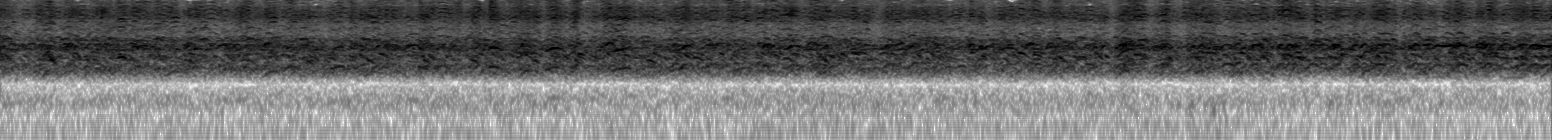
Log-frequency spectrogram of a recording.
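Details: Wild Canada geese during fall migration at Fern Hill Wildlife Area outside Portland, Oregon: continuous chorus of many honking birds, busy and unbroken, with a few clearer single honks near the end.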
